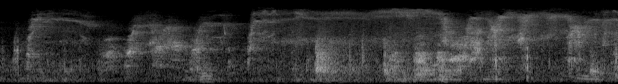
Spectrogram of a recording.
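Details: Monkey named Rainbow, very angry while protecting Lucie from another monkey, Kachoy: harsh, broadband screams and screeches in rapid bursts, overlapping and continuous through the clip, with some noisy rustling underneath.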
